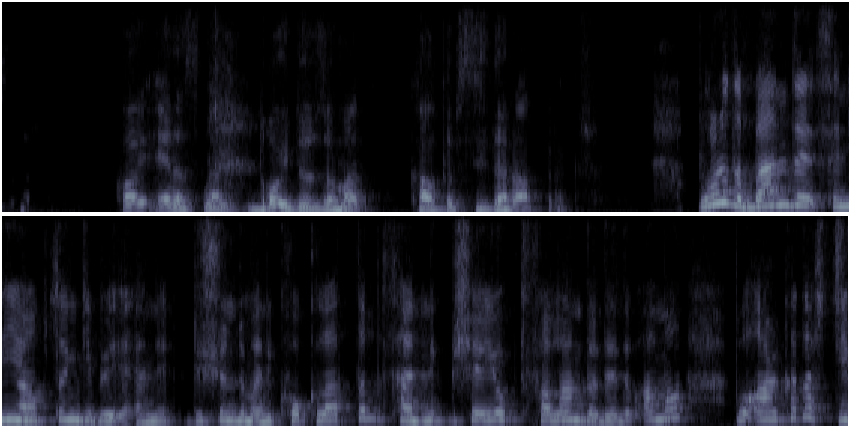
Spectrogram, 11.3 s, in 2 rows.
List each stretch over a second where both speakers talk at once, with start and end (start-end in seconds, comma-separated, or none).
none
